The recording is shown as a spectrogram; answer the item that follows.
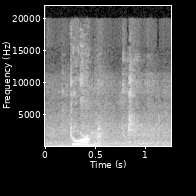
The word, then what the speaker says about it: dormant: please repeat after me dormant dormant make sure you pronounce the in and the T at the end of the word dormant dormant you don't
